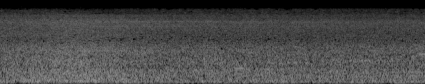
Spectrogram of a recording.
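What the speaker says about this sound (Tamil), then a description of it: "தண்ணியோட சவுண்டு சூப்பராக இருக்குது" Panchalinga waterfall pours steadily in a broad, loud, unbroken rush, close by, with no voices.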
